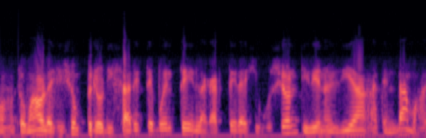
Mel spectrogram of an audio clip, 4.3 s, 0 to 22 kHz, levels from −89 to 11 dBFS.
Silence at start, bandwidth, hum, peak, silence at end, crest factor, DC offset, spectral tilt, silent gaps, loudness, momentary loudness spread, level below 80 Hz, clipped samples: 0 s; 6.6 kHz; none; 0 dBFS; 0 s; 18 dB; under 0.1%; -8.5 dB/octave; none; -19 LUFS; 7 LU; -60 dBFS; under 0.1%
